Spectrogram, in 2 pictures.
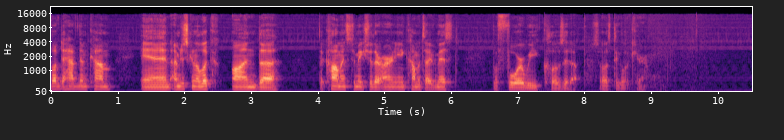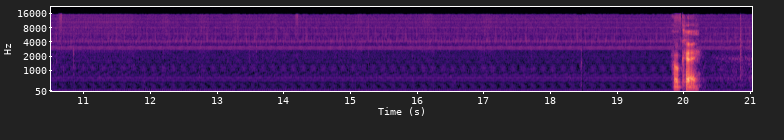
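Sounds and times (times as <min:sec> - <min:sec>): faint electrical mains hum: 0:00.0 - 0:21.0.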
